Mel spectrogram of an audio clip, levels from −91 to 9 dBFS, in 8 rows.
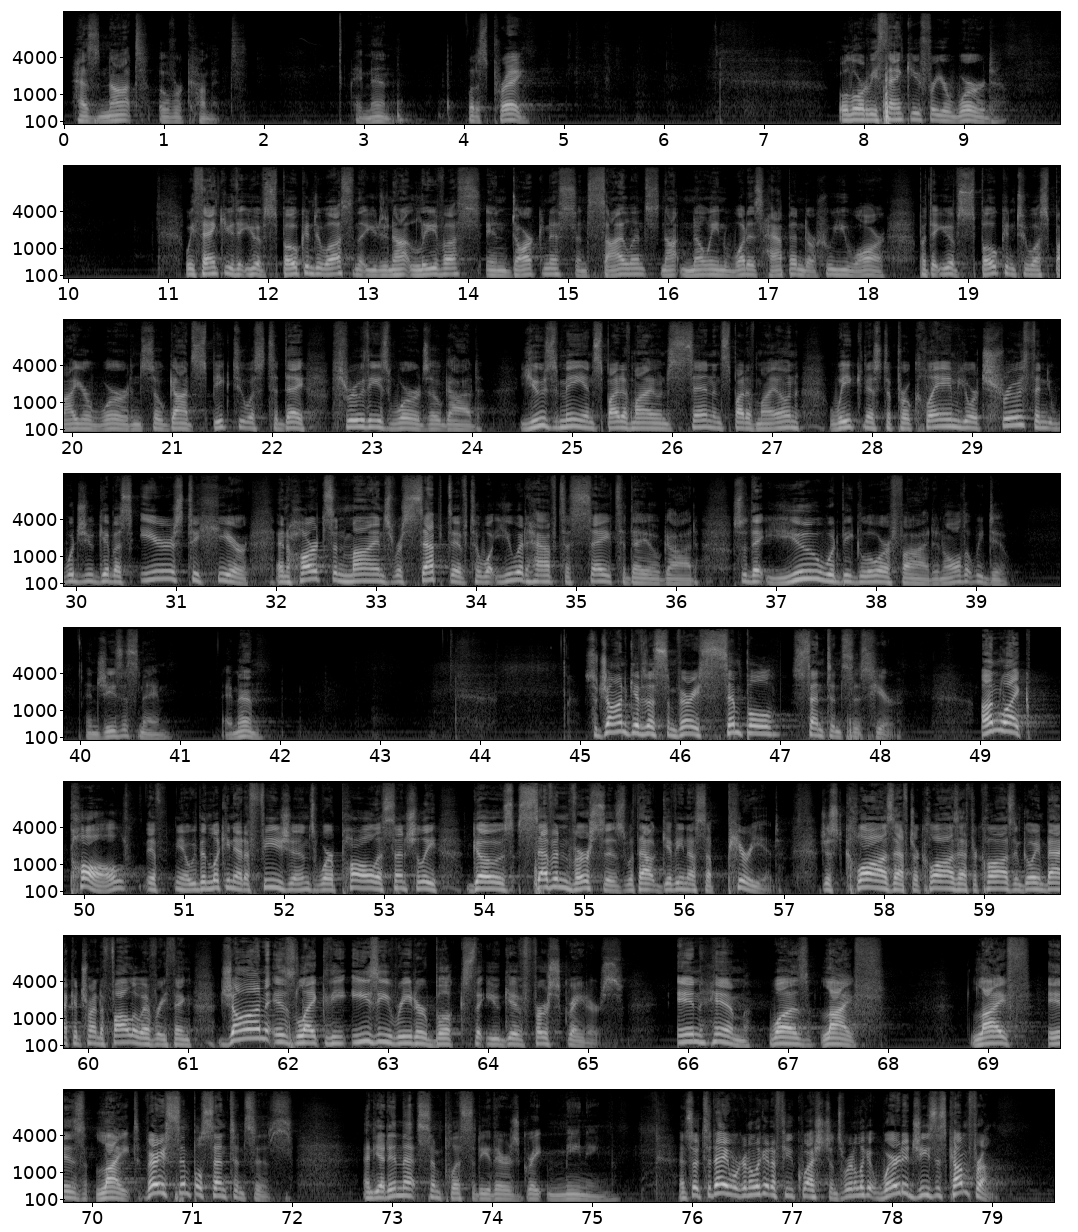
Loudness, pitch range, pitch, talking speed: -28 LUFS, 115-170 Hz, 145 Hz, 165 wpm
